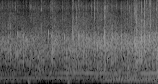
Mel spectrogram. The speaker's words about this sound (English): Come on, let's clap one more time and thank God.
